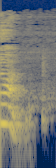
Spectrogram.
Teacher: अकुहा विसर्जनीय नाम कंठा से, क वर्ग में आता, इसलिए इसका उच्चारण स्थान क्या हो जाएगा? कंठ भी है और नासिका भी।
